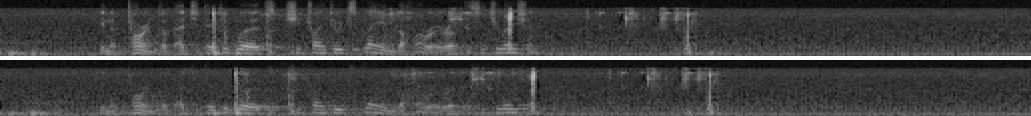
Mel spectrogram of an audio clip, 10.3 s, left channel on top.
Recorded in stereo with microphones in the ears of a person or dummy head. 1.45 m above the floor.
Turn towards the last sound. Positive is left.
turn(degrees=60)  # may be behind; listen again after turning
